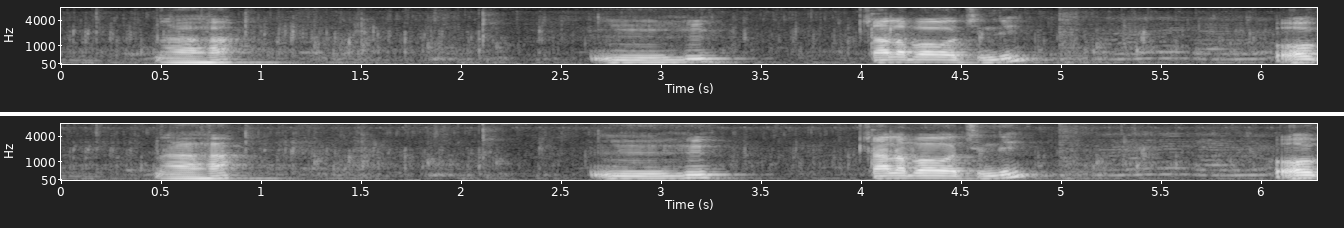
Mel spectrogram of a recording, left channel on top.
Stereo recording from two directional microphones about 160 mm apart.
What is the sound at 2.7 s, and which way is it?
Speech, 40° right (ahead or behind).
